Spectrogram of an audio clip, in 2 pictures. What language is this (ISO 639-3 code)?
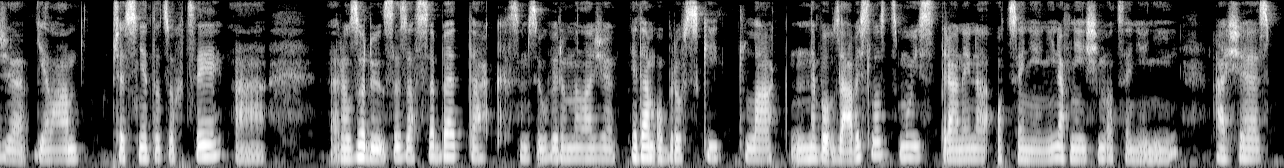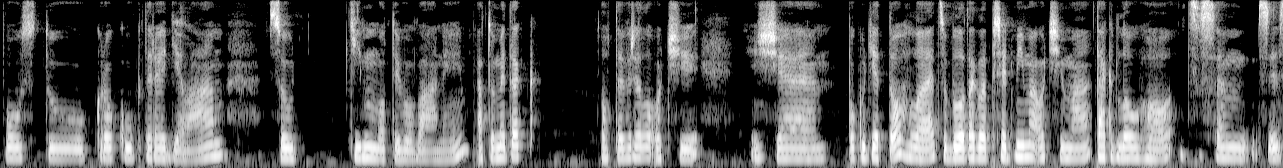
ces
